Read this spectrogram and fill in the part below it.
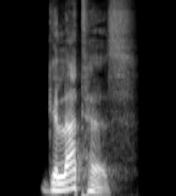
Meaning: strong/mixed nominative/accusative neuter singular of glatt
- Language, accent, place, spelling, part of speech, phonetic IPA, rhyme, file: German, Germany, Berlin, glattes, adjective, [ˈɡlatəs], -atəs, De-glattes.ogg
